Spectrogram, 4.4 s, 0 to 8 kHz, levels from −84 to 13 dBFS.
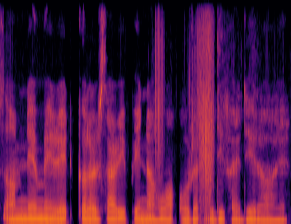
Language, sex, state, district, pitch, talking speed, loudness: Hindi, female, Arunachal Pradesh, Papum Pare, 110 Hz, 180 wpm, -21 LUFS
